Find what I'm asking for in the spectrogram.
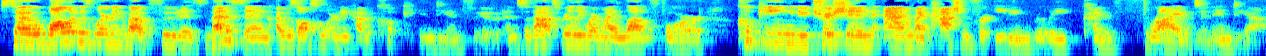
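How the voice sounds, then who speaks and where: A woman with a Canadian accent, a normal speaking voice, medium pitch, a moderate pace, ordinary pitch variation and big swings in loudness. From Canada, Montreal. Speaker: nutritional consultant and chef. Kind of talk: podcast interview.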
